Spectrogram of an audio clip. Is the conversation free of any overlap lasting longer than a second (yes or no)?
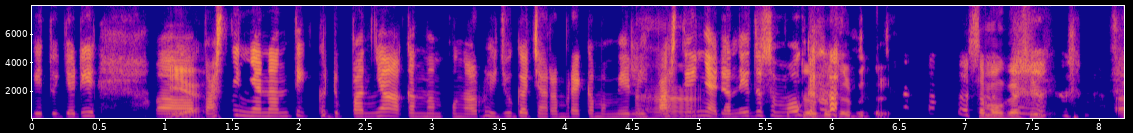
yes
